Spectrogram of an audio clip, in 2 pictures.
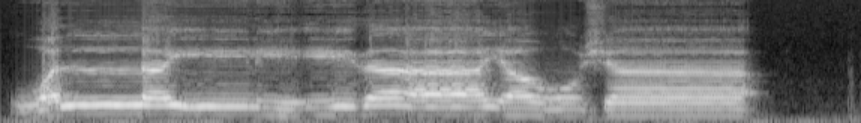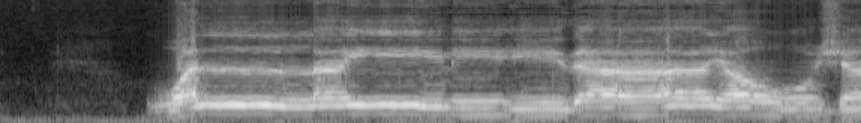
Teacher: واللیل اذا یغشی، واللیل اذا یغشی۔ لام کے اوپر شد ہے، واو کو لام کے ساتھ ملا کے پڑھا جائے گا اور لام کو مضبوطی کے ساتھ ادا کیا جائے گا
